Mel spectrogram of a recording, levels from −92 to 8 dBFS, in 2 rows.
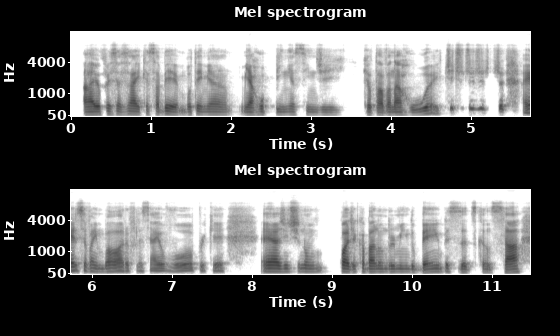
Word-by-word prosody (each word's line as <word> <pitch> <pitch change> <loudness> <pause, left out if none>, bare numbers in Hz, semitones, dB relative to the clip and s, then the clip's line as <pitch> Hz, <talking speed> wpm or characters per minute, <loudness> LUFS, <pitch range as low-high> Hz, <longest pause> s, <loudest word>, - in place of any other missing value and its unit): Aí 105 +1 +6
eu 110 - +6
falei 120 -2 -4
assim: 115 +1 -3
“Ai, 115 -2 +4
quer - - -8
saber?”. 110 -5 +2
Botei 110 +2 -3
minha 105 -2 -3
minha 100 0 +4
roupinha, 105 +1 -5
assim, 105 -1 -9
de 95 -1 -9 0.3
que - - -9
eu - - +3
estava 95 +2 +1
na 100 0 +5
rua 100 +7 0
e - - -11
tchutchutchu, 350 -2 -5 0.2
aí 85 - +6
ele: 85 - +4
“Você - - -1
vai 140 - -2
embora?”. 75 - +1
Eu - - -9
falei - - -13
assim: - - -9
“Ah, 85 - -2
eu 85 +1 0
vou, 85 +3 -3
porque, 95 - -7 0.5
eh, 135 0 +7
a 135 - +8
gente 135 +1 -1
não 130 -1 -3 0.2
pode 130 -2 +7
acabar 125 -1 +3
não 125 0 -2
dormindo 125 -1 -3
bem, 125 +4 +1
precisa - - -4
descansar”. 115 +3 +3
110 Hz, 225 wpm, -26 LUFS, 100-130 Hz, 0.5 s, a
